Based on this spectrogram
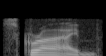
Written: scribe

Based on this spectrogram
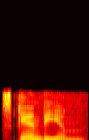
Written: scandium

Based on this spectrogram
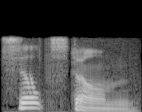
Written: siltstone

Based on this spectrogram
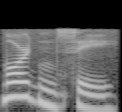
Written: mordancy

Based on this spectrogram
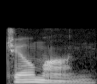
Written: Jomon

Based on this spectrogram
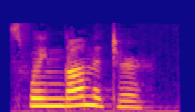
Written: swingometer

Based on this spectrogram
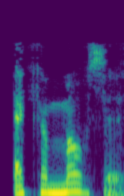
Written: ecchymosed

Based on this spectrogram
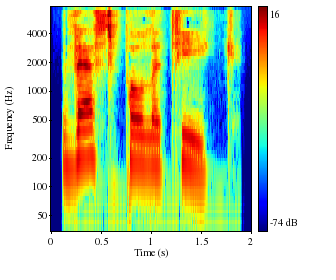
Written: Westpolitik

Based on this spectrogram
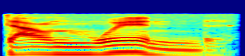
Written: downwind

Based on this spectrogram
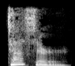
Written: tussor

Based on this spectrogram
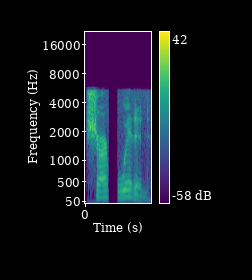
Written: sharp-witted

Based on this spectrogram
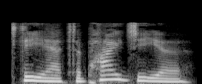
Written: steatopygia

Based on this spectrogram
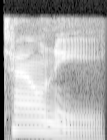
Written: towny

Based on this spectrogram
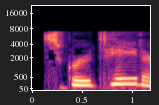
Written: scrutator

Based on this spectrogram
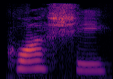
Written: quashie

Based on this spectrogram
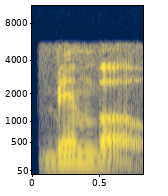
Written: bimbo

